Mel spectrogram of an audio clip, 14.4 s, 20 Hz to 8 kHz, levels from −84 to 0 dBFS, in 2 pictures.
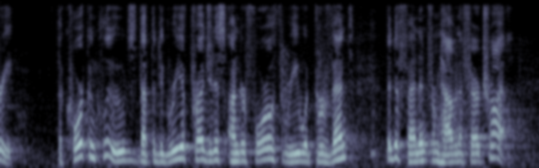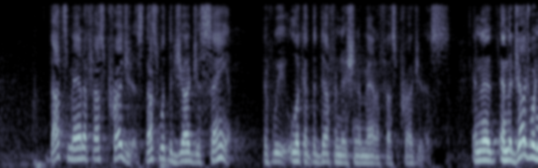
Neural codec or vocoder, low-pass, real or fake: none; 7.2 kHz; real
